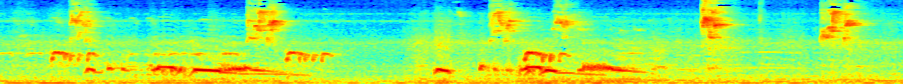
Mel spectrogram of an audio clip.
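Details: Local zebra dove with a clear 'crystal' voice, played to provoke other zebra doves into singing back. Two cooing phrases of rapid stuttered notes rising to a bright coo and a falling tail, with crisp high clicks throughout.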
